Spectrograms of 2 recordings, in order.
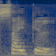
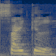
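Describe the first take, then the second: No difference in how they are said.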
